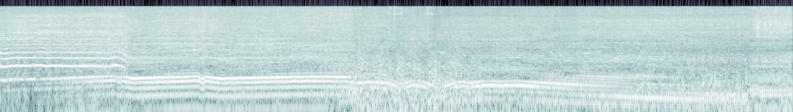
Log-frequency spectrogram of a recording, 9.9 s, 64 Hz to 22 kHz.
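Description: TM Racing TM450 supermotard's single-cylinder four-stroke engine heard from on board at speed. It holds high revs at first and drops in pitch about a second and a half in. It dips briefly a few times around the middle, falls slowly, then picks up again near the end.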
